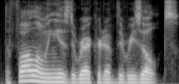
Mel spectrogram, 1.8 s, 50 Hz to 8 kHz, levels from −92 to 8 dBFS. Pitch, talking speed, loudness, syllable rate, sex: 130 Hz, 265 wpm, -13 LUFS, 7.2 syllables/s, male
